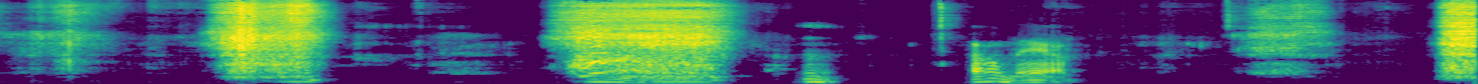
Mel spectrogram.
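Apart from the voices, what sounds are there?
blowing nose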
